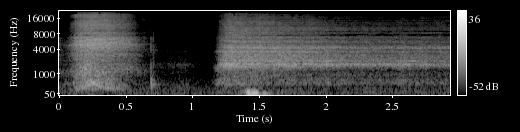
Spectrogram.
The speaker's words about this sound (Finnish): Eli hengitetään niin kuin nopeasti keuhkot täyteen, sitten vielä vedetään pieni nokkasun ilmaa ja sitten, että keuhkorakkolat aukeaa ja sitten puhaltaa pitkään ulos.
